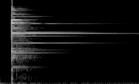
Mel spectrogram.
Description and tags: SFX for a sword fight-- short hit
